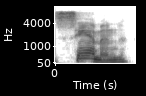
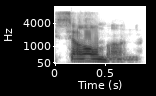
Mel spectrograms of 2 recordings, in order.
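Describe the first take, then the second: First: The l sound is silent. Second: The l sound is pronounced. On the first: The speaker calls it right. "instead of saying salmon" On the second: The speaker calls it wrong. "more like it's spelled"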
